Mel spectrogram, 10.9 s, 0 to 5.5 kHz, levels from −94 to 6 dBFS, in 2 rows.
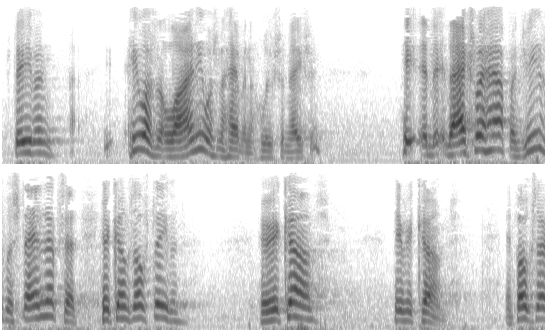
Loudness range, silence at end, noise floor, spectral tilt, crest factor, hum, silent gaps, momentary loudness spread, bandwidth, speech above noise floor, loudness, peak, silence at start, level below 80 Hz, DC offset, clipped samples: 4 LU; 0 s; -67 dBFS; -9.5 dB/octave; 20 dB; none; none; 15 LU; 5.2 kHz; 37 dB; -30 LUFS; -10 dBFS; 0.15 s; -60 dBFS; under 0.1%; under 0.1%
